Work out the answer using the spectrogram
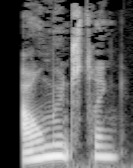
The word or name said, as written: afmønstring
